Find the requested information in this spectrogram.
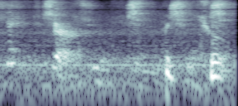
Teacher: So it's not picture, it doesn't say T, it says ch, picture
